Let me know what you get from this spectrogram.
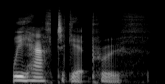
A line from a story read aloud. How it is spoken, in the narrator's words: he said in a low voice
